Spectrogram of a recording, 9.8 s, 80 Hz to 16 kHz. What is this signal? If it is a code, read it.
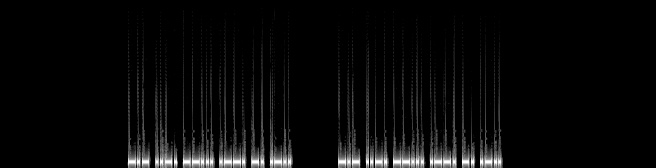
Morse code, heard as a keyed tone, about 36 wpm, 700 Hz. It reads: KF7PNL KF7PNL
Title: USA Call Signs - 6 Characters - Repeated 2x - 35wpm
